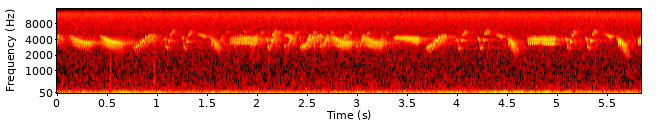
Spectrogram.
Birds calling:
Eurasian Skylark (Alauda arvensis)
Hawaii Amakihi (Chlorodrepanis virens)

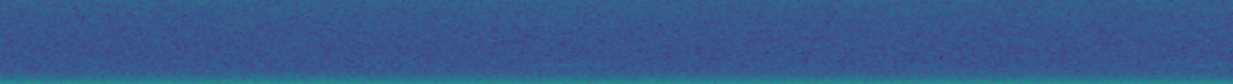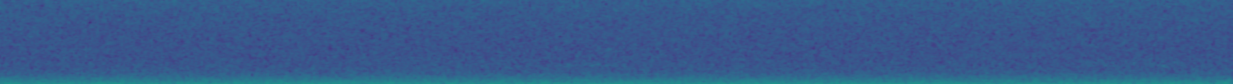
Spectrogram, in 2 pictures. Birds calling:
Rock Wren (Salpinctes obsoletus)

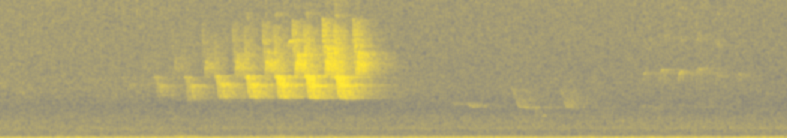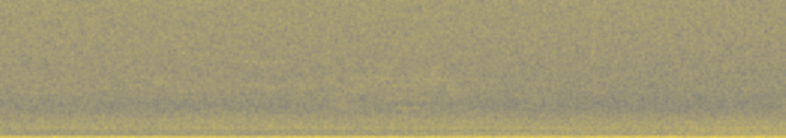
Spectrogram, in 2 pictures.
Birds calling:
Ovenbird (Seiurus aurocapilla)
Baltimore Oriole (Icterus galbula)

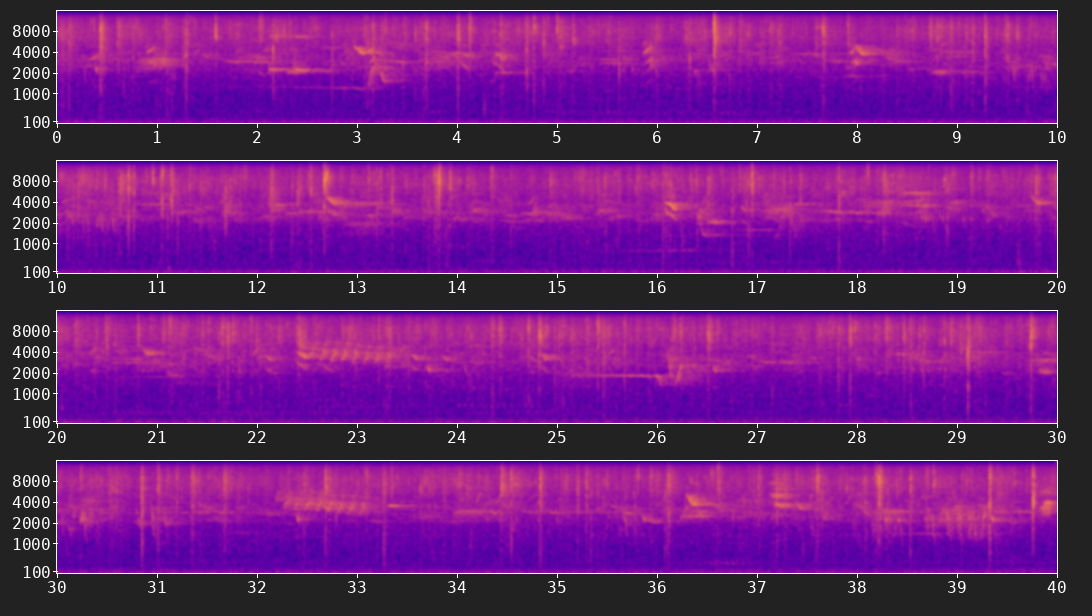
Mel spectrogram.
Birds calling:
Iiwi (Drepanis coccinea)
Red-billed Leiothrix (Leiothrix lutea)
Omao (Myadestes obscurus)
Apapane (Himatione sanguinea)
Japanese Bush Warbler (Horornis diphone)
Hawaii Amakihi (Chlorodrepanis virens)

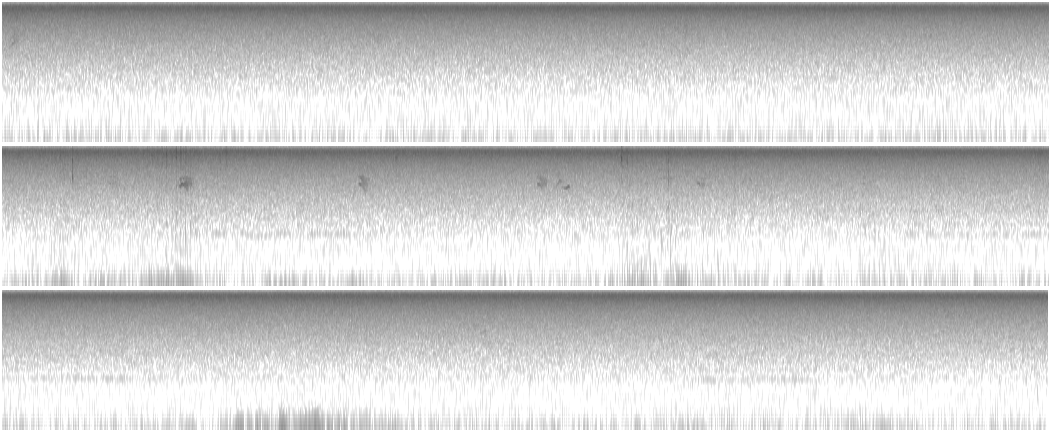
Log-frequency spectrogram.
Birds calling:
Eurasian Skylark (Alauda arvensis)

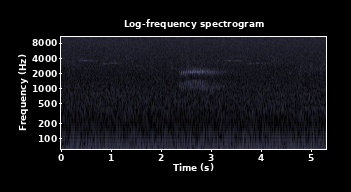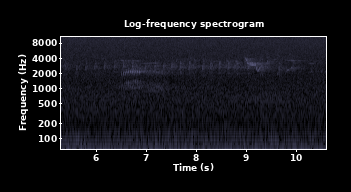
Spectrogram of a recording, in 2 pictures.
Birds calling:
Yellow-throated Vireo (Vireo flavifrons)
Great Crested Flycatcher (Myiarchus crinitus)

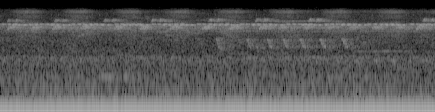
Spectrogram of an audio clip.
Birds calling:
Undulated Tinamou (Crypturellus undulatus)
White-winged Becard (Pachyramphus polychopterus)
Gray-fronted Dove (Leptotila rufaxilla)
Great Antshrike (Taraba major)

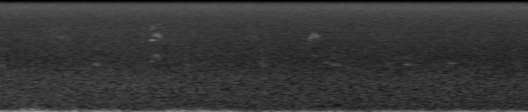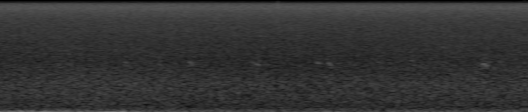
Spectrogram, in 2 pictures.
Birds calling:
Hawaii Amakihi (Chlorodrepanis virens)

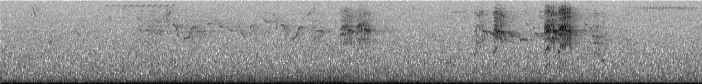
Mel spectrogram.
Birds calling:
Crimson-fronted Parakeet (Psittacara finschi)

